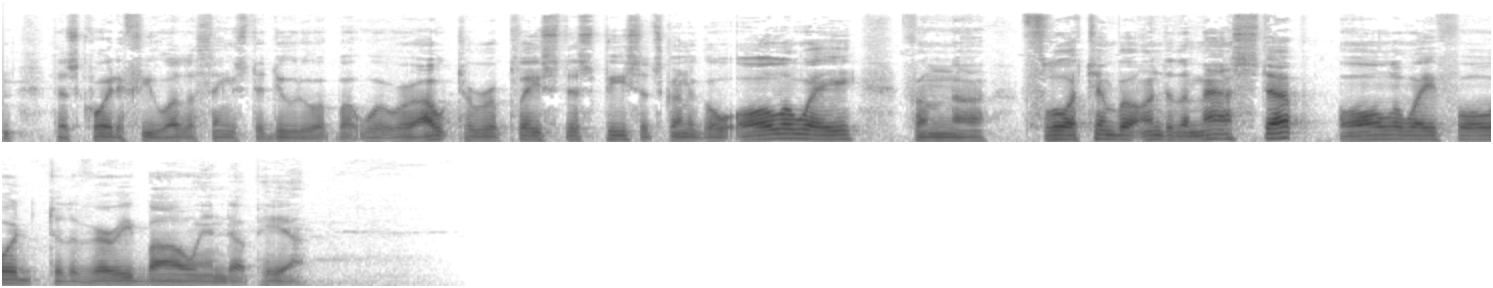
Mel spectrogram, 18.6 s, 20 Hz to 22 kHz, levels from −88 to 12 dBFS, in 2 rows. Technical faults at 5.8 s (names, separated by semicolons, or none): none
